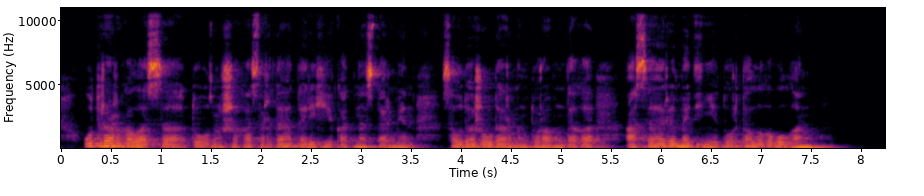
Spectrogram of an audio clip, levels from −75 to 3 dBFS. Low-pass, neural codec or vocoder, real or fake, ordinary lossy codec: none; none; real; none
